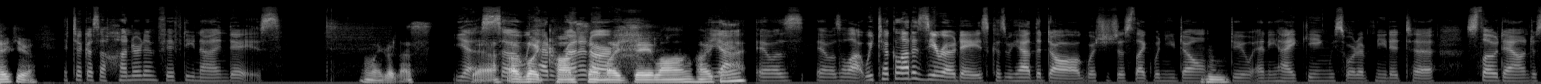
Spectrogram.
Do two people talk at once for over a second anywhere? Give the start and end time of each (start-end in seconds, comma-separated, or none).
4.7-6.2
